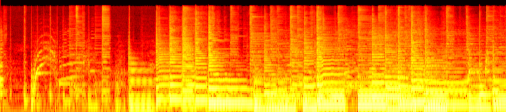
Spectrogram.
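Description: Guitar-led instrumental intro of a sertanejo song: a few sparse plucked notes at first, then bass and fuller plucked and strummed accompaniment come in about three seconds in and play on steadily.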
